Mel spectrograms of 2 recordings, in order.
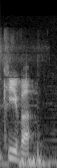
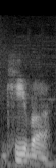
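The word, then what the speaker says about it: Keeva: of her name it's kiva eva okay i'll try and ryan right down more just yeah the easiest pronunciation is k-e-e-v-a it's very fun spelling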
